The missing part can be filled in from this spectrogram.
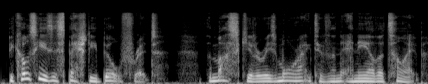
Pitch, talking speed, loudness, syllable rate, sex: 150 Hz, 225 wpm, -18 LUFS, 7.5 syllables/s, male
